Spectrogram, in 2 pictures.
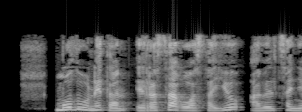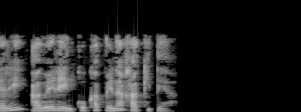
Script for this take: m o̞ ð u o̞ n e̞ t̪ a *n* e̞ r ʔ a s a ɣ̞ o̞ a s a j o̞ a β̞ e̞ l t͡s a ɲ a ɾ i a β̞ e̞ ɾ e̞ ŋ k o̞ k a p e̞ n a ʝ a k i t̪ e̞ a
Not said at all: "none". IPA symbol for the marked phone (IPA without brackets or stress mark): n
